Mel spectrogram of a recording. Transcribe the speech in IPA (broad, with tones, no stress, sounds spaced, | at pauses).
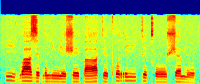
iː˦˨ ɡʷ aː˦ z ɪ˨ ɡʷ iː˨ ɲ e˨ ʃ eː˨ k͡p aː˨˦ k e˨˦ pʰ ʊ˦ r iː˦ k ɪ˦ kʰ oː˨ ʃ ɛ˦ m ʊ˨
